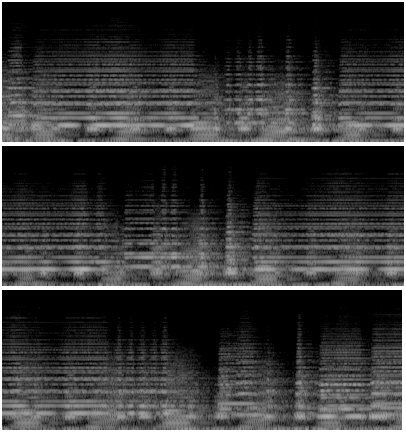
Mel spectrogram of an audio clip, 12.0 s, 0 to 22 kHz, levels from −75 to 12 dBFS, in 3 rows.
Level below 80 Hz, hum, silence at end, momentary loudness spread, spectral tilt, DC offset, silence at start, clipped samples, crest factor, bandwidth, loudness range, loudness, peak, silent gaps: -42 dBFS; none; 0 s; 5 LU; -5.5 dB/octave; under 0.1%; 0 s; under 0.1%; 16 dB; 14 kHz; 1 LU; -25 LUFS; -8 dBFS; none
